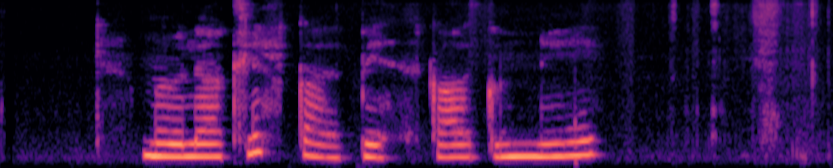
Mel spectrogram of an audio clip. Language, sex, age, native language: Icelandic, male, 9, Icelandic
